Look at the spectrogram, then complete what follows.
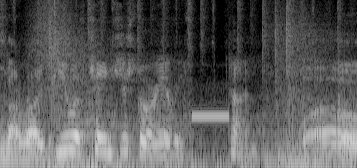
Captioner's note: beep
